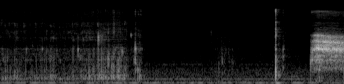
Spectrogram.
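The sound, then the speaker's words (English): Hot water is poured into cups for morning tea: a few faint knocks and clinks over quiet background, then a short, bright splashing pour at the very end. “where we grab our cups, pour hot water in it, grab two tea bags, a little honey for sweetness”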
